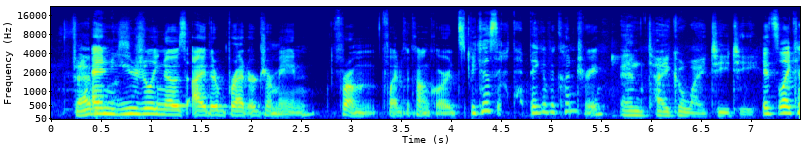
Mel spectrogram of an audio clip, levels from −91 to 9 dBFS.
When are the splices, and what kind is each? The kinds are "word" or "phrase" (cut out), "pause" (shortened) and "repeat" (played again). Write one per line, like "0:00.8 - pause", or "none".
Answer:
0:04.5 - word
